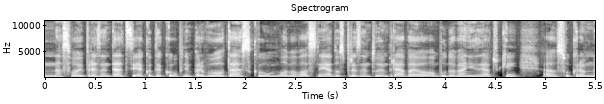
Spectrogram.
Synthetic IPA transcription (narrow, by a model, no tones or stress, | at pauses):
nasʋɔjɛpɾɛzɛnt̪aːt͡siːakɔt̪akuːuplɲɛpr̩ʋuːɔt̪aːskulɛbɔʋlasɲɛjad̪ɔspɾɛzɛnt̪ujɛmpɾaːʋɛɔɔbud̪ɔʋaɲiːznat͡ʃki | suːkɾɔmn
